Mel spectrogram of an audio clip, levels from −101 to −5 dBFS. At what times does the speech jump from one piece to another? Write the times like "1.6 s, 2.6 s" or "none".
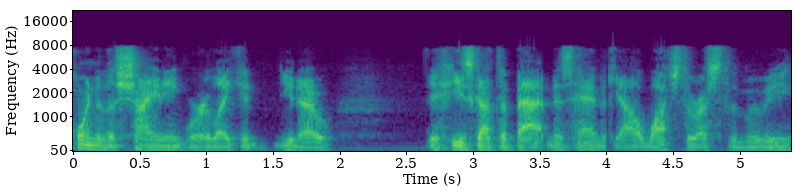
4.0 s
